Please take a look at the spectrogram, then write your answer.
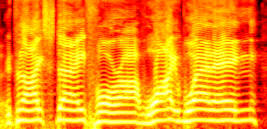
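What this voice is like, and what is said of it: Loud, bad put-on English accent. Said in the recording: “I can do like a decent like Billy Idol... That's just you talking loud with like a bad English accent... Are my headphones broken or was that terrible?... That was terrible.”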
